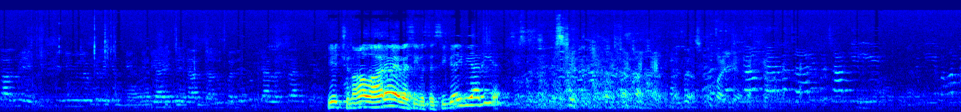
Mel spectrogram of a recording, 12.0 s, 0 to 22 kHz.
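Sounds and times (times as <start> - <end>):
people chattering: 5.8 - 12.0.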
